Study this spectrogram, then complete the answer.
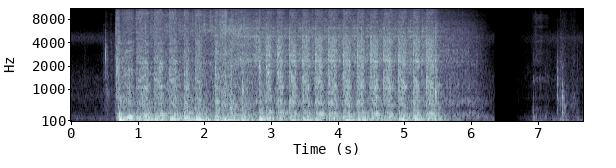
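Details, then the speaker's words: Silver Volkswagen car, not running, morning, old spark plugs, oil cooler puking oil, water in car: starter cranks about five seconds but never starts; only cylinder two tried to fire, pipes cold; new plugs suspected needed. "Yep, same thing. She does not want to go. And only number one over here's, yeah, all the pipes are cold."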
